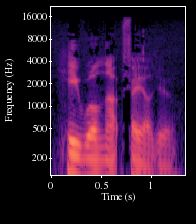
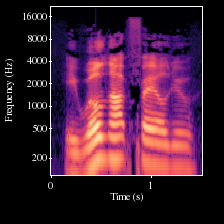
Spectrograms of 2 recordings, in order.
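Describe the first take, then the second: First: Quiet assurance. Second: Not hit high and loud; stress on not. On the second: Preacher insists to the congregation, stressing not. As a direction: punch the word not, louder. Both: Shown as a demonstration.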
